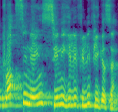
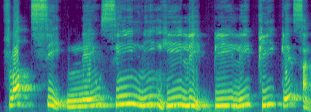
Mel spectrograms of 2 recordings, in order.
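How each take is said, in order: First: ফ্লক্সিনেউ সিনিহিলিপিলিফিকেশন run together as one word; connected pronunciation. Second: ফ্লক্সিনেউ সিনিহিলিপিলিফিকেশন in slow, separated syllables. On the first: Teacher saying the funny-sounding word to students, joined up. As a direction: say the long word through without syllable breaks. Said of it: "এটাকে উচ্চারণ করলে একটু". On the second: Teacher demonstrating pronunciation to students, syllable by syllable. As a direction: stretch out every syllable of the long word. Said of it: "সিলেবালি যদি উচ্চারণ করতে". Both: Shown as a demonstration.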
